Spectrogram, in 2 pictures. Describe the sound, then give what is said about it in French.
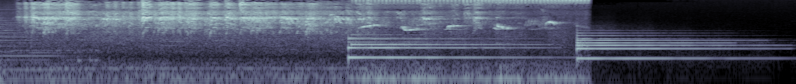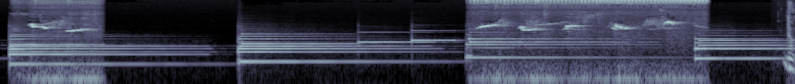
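Birdsong from a field recording at dawn chirps and trills over steady, sustained musical drone tones as the introduction to a song, with the birds coming in and out in bursts as the tones shift and cut abruptly. No one speaks. “mais cette introduction, les sons d'oiseaux, ce sont vos propres enregistrements Vous faites du field recording Ou c'est une banque de sons pour vous,”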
